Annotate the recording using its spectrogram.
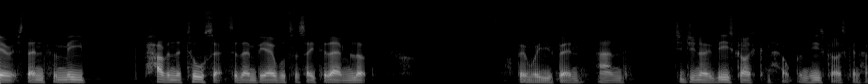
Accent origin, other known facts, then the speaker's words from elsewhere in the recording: East Sussex, South East England, United Kingdom; I grew up in East Sussex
